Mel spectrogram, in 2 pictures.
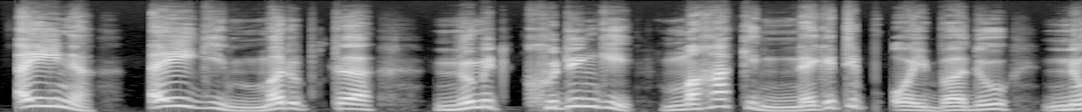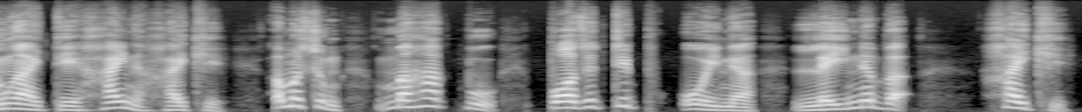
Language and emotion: Manipuri, angry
